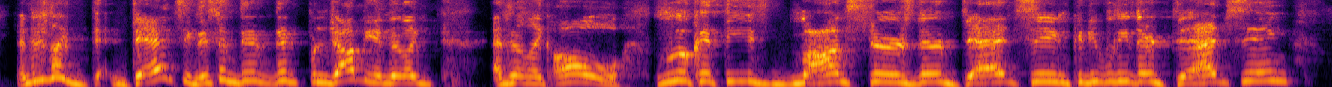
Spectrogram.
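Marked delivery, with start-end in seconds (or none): 3.7-8.6 put-on alarmist, scaremongering tone, slow. Retelling a video's alarmist commentary on dancing winners: imitating scaremongering tone.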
